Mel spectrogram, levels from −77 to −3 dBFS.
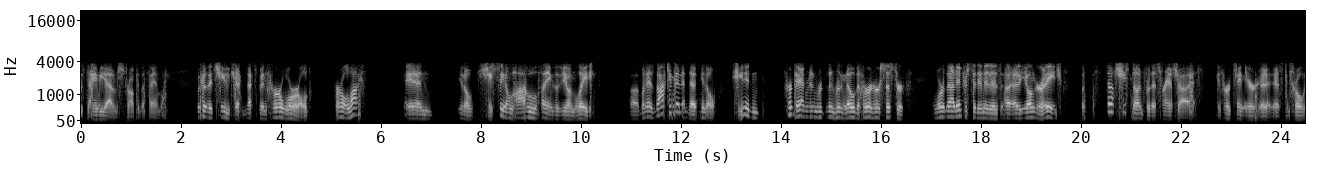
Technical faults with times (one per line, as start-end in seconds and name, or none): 0.00-24.49 LPC-10 vocoder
